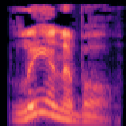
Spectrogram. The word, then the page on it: lienable: British English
